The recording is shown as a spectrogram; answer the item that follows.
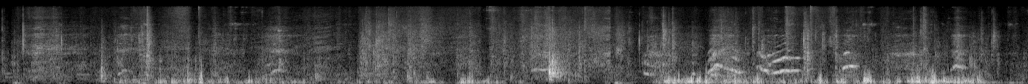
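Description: Hurried footsteps and handling noise with short breathy vocal sounds, and a few squeaky rising and falling tones about seven seconds in.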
